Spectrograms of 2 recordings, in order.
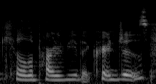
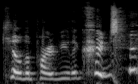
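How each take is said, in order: First: Muttered much softer to herself; a soft inner mantra; quiet self-pep talk. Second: Amused self-command with a laugh; laughing mantra. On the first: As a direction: talk yourself through the cringe under your breath. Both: Real, not acted. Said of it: "I'm like".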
